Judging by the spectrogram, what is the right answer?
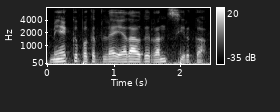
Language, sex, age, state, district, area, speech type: Tamil, male, 60+, Tamil Nadu, Coimbatore, rural, read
